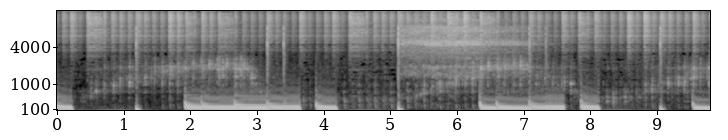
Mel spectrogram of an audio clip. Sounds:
Drum machine, Music

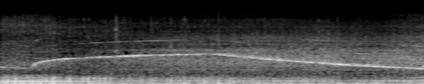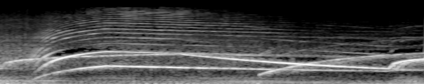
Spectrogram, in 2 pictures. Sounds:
Vehicle, Truck, Emergency vehicle, fire truck (siren)

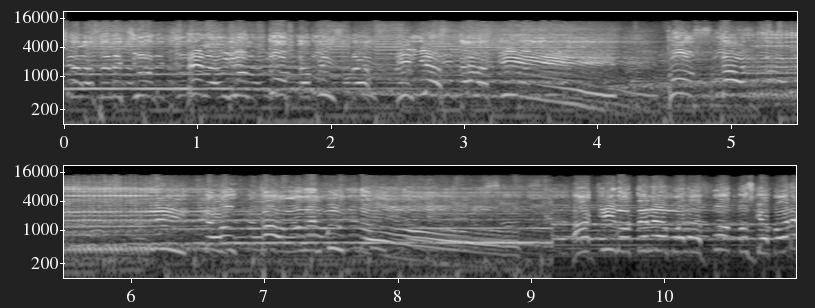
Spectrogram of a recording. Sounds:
Speech, Music

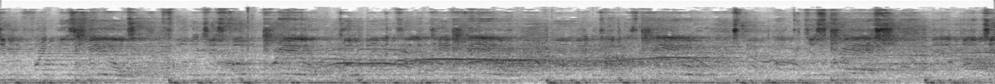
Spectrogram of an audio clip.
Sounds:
Music, Speech

